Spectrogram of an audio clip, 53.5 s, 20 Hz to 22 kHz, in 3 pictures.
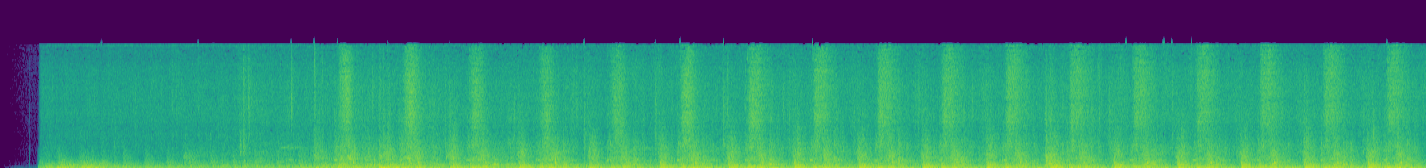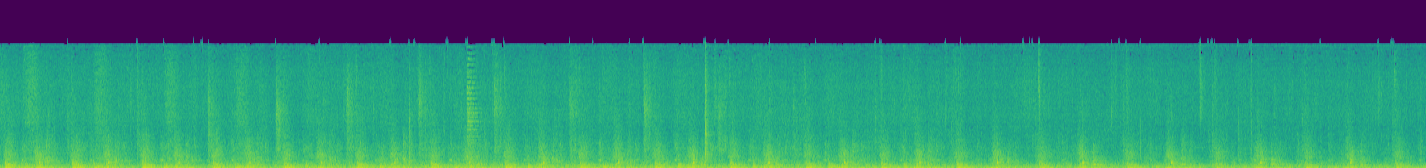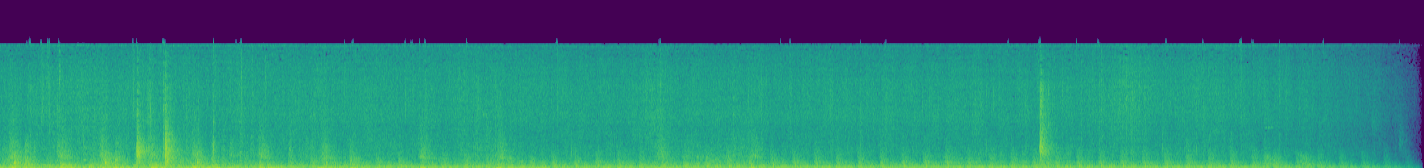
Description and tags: Höyrylaiva, höyrykone, käynnistys / A steamboat, built in 1912, steam engine starts and stops in an engine room
Höyrykone käyntiin konehuoneessa, käyntiä ja pysähdys. Rakenettu Pietarissa v. 1912.
Paikka/Place: Suomi / Finland / Pori, Reposaari
Aika/Date: 13.06.1983
Boat, Boating, Field-Recording, Finland, Laivat, Merenkulku, Shipping, Soundfx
